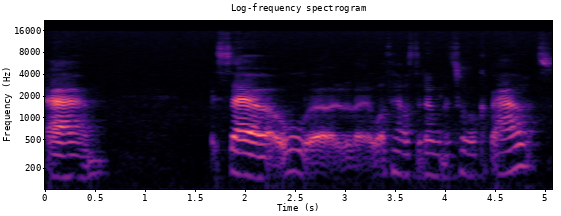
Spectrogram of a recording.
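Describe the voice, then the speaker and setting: A woman is speaking. The recording has audible room echo and noticeable background noise. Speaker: video blogger. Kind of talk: monologue talk to camera. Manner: hesitant, many fillers.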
